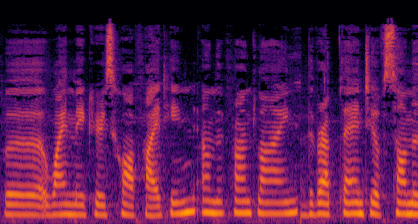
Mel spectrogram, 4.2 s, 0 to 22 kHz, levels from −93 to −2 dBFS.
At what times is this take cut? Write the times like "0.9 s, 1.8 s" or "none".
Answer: 3.1 s

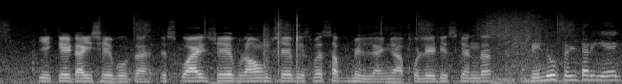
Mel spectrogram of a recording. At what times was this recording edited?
5.1 s

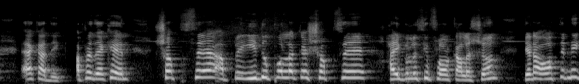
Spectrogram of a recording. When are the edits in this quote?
none

